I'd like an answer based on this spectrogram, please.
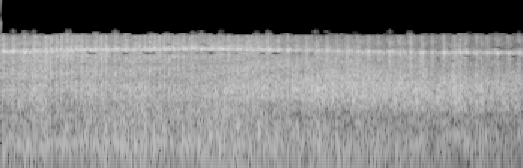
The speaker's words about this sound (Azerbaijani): Yük maşınlarından boşaldılan zibillərdən əmələ gəlmiş təpəcikləri traktorlar əzib hamarlayır.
